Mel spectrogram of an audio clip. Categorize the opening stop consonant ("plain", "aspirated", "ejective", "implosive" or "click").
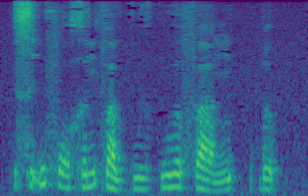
plain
